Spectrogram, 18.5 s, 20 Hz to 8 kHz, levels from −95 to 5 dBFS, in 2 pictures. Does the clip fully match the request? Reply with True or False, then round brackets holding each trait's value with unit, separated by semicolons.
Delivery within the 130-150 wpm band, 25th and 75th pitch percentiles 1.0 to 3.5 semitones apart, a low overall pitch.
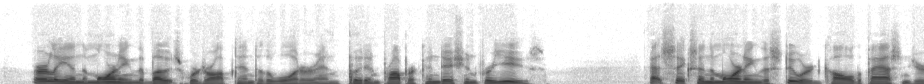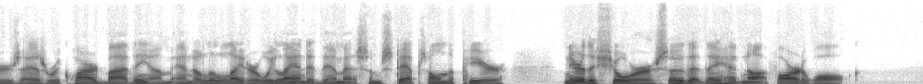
False (180 wpm; 3.2 semitones; 120 Hz)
